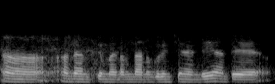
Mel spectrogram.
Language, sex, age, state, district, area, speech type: Telugu, male, 60+, Andhra Pradesh, Kakinada, rural, conversation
